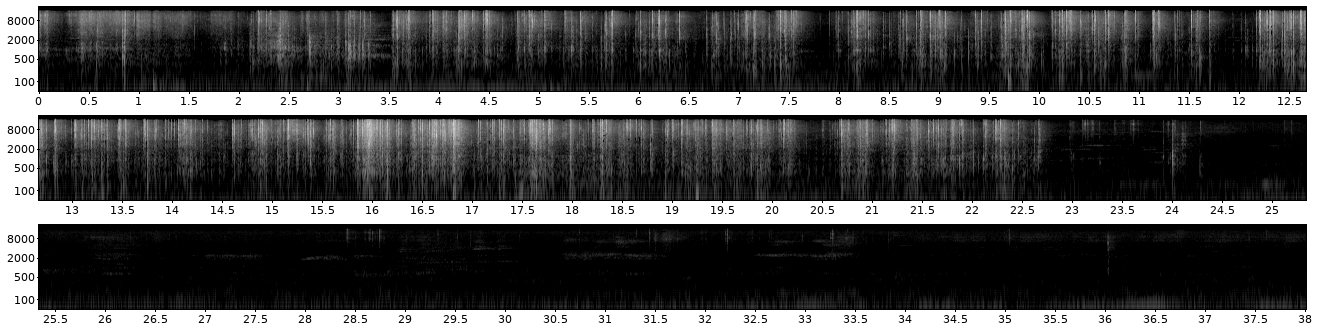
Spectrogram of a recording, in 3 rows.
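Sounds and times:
plastic packaging crinkling: 0.0 - 24.4.

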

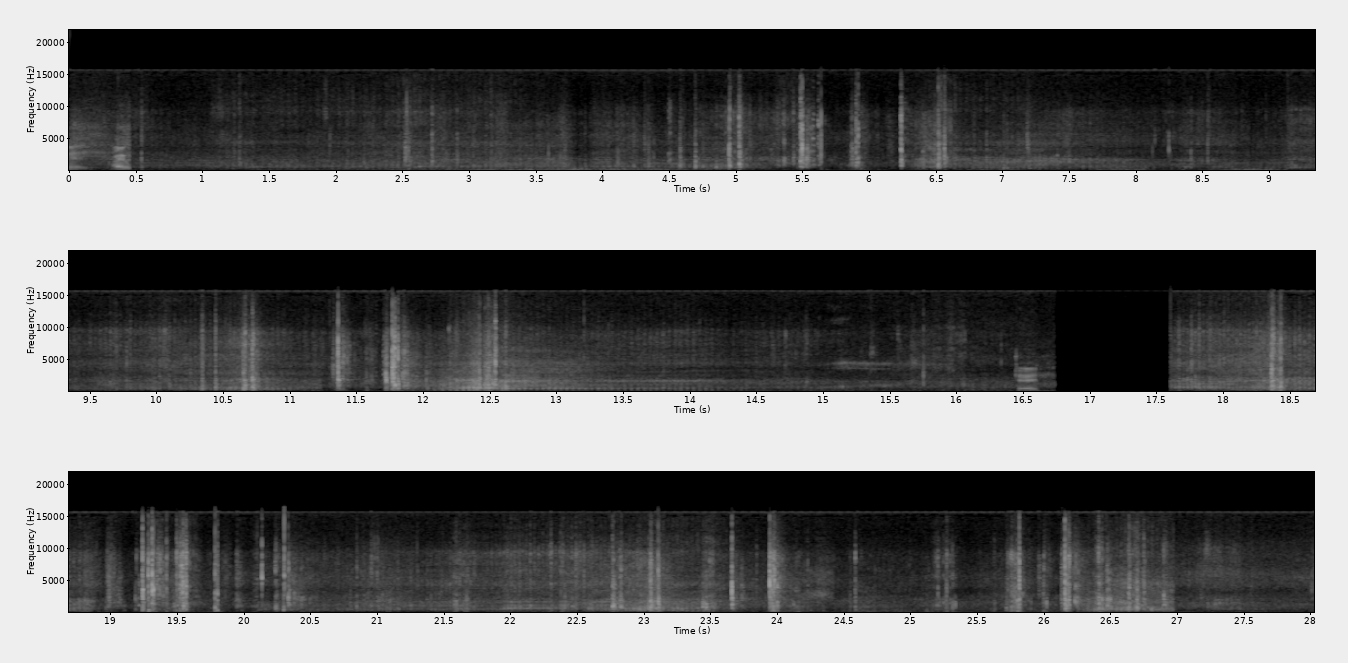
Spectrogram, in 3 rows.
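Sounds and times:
skateboard wheels rolling on concrete: 0.0 - 16.5, 17.6 - 28.0
skateboard clacks: 9.2 - 12.8, 17.6 - 27.1.

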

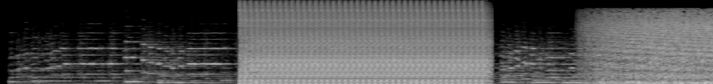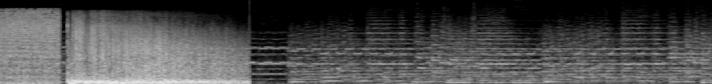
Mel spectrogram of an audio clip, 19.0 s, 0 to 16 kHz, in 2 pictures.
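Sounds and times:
rapid automatic gunfire: 3.2 - 6.6
loud explosion: 7.7 - 12.8
rocket whoosh: 7.7 - 12.8
soft music: 12.9 - 19.0.

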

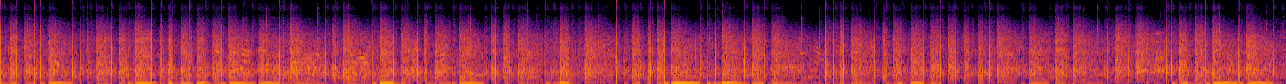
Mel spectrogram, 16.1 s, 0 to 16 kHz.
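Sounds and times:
fireworks bursting and crackling: 0.0 - 16.0.

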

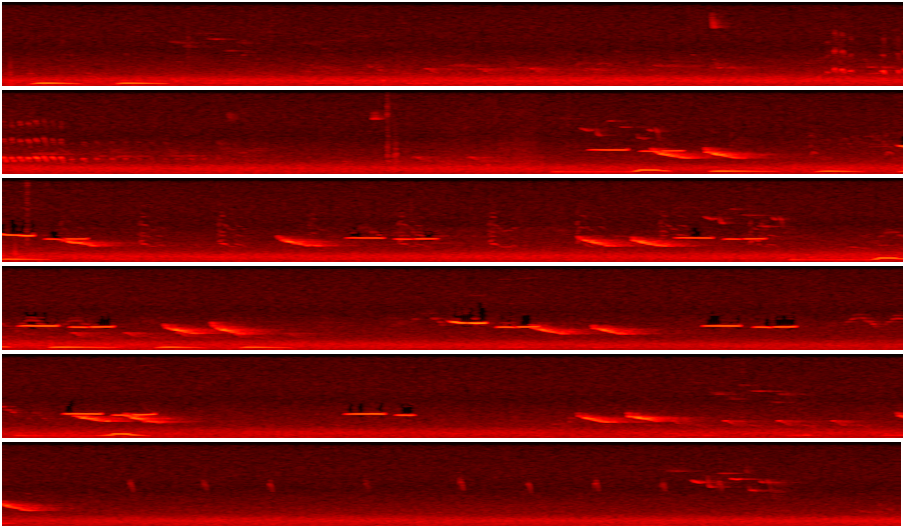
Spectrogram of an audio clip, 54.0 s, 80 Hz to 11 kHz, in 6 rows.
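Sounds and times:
mourning dove cooing: 0.3 - 2.4, 14.5 - 19.3, 25.9 - 30.1, 36.2 - 37.8, 42.8 - 45.4
songbird high whistles: 39.6 - 40.2.

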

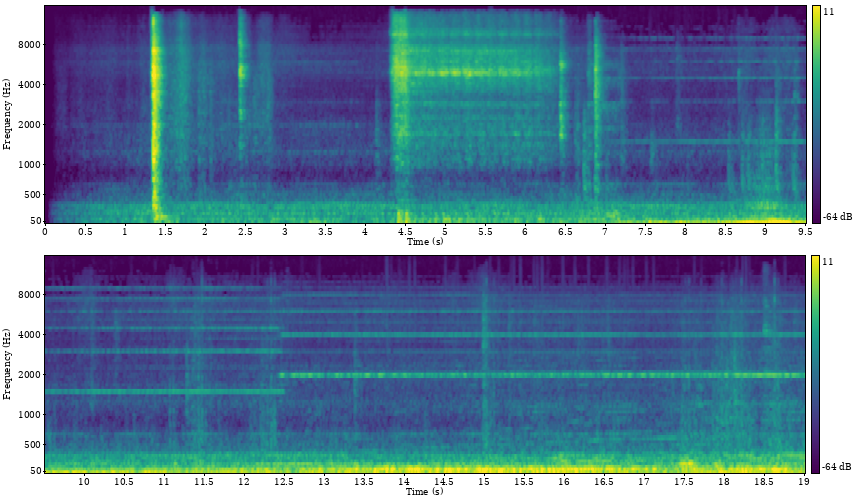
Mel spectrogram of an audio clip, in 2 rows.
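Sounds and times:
railcar rumble with whining tones: 0.1 - 19.0
air hiss: 4.3 - 6.6.

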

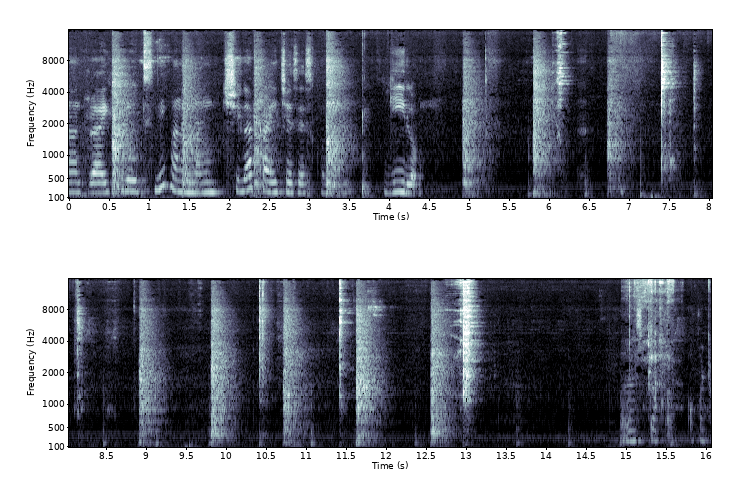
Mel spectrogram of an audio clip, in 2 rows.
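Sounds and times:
steel utensils clinking and scraping: 12.8 - 13.2.

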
